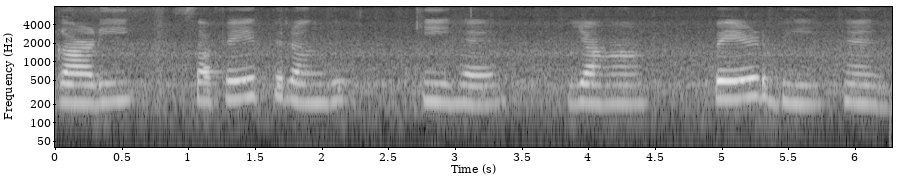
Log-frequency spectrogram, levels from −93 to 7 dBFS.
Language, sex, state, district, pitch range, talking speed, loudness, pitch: Hindi, female, Haryana, Rohtak, 210-230 Hz, 85 wpm, -18 LUFS, 220 Hz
